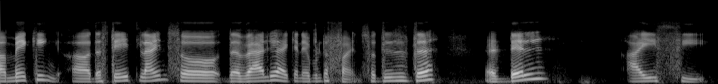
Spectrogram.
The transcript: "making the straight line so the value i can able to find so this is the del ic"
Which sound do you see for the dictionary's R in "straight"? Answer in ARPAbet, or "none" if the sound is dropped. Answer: none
